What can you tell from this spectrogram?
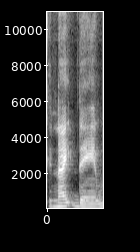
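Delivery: ordinary talk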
